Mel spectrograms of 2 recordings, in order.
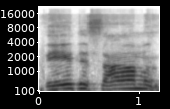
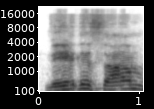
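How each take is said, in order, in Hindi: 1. अंतिम म (m) खुले होंठों के साथ पूरा छोड़ा जाता है। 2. अंतिम म (m) बंद होंठों के साथ छोटा करके काटा जाता है। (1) "माँ पूरा बोलना होता है। माँ पूरा बोलने में होंठ खुले रहते हैं" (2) "ये गलत हो गया, ... साम बोलने पर माँ जो है वो हलंत बोलते हैं"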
